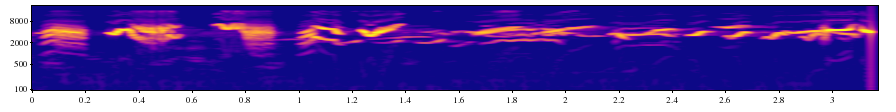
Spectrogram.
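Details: Oriental magpie-robin song for provoking a bird to sing: a few harsh bursts at the start, then a fast run of sweet whistled notes weaving up and down at a high pitch.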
